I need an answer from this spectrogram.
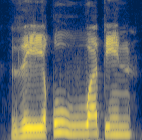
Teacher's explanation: The zal we read in soft sound and also we long due to ya madda.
